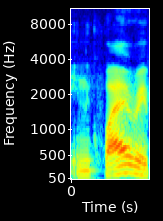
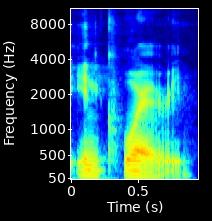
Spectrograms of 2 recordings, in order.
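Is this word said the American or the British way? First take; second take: British; American. First: The word has a British pronunciation. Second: The word has an American pronunciation. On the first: "in U K they say inquiry" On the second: "in the U S you can say inquiry"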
